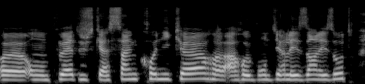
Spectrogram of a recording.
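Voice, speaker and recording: A woman with a fairly high pitch talks at a moderate pace, her intonation fairly even. The recording is very clean, with a silent background and a dry, close sound with no echo. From France, Brittany. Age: 40s. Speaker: corporate lawyer and film critic. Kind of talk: interview podcast. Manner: hesitant, many fillers.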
